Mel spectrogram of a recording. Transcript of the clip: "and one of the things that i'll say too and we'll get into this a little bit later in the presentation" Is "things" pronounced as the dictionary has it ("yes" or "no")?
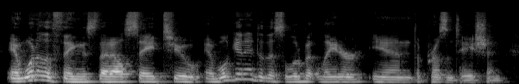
yes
